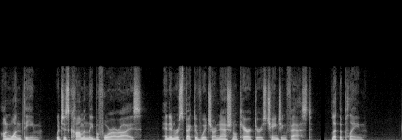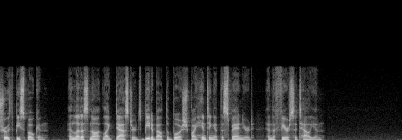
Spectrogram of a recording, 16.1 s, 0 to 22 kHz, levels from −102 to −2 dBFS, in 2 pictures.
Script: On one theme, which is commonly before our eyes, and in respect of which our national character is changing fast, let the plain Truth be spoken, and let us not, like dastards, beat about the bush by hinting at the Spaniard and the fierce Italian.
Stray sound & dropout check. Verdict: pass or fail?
pass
